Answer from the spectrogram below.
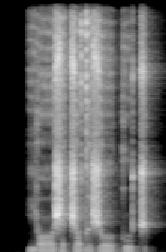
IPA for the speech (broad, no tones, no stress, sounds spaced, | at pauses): j ɔː ʒ a t͡ʃ ɔ d ɤ ʒ oː k u t͡ʃ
